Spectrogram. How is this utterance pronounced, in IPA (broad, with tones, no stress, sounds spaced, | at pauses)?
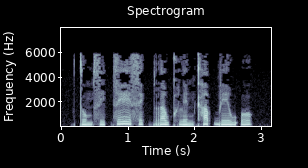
t o˨˩ m s i˨˩ t̚ s eː˥˩ s e˦˥ k̚ p r a˧ w kʰ l e˩˦ n kʰ a˦˥ p̚ b eː˧ w ʔ o˦˥ k̚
